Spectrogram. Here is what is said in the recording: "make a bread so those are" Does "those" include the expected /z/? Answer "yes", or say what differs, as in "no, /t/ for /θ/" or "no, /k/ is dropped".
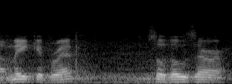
yes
